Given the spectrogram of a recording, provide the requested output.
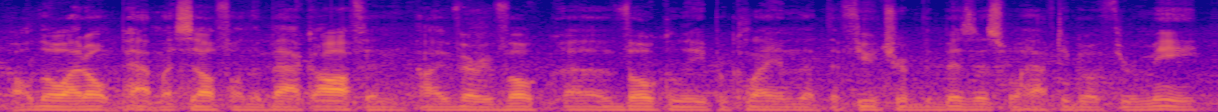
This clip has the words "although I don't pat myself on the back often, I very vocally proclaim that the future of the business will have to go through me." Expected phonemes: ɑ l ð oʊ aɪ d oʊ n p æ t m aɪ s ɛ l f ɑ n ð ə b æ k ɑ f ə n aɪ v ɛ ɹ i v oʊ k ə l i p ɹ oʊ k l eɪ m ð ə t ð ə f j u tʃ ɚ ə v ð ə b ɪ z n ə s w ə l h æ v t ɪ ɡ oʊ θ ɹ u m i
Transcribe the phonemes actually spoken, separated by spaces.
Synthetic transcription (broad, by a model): ɑ l ð oʊ aɪ d oʊ n p æ t m aɪ s ɛ l f n ð ə b æ k ɑ f ə n aɪ v ɛ ɹ i v oʊ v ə l i p ɹ oʊ k l eɪ m ð ə t ð ə f j u tʃ ɚ ə v ð ə b ɪ z n ə s w ə l h æ f t ɪ ɡ oʊ θ ɹ u m i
